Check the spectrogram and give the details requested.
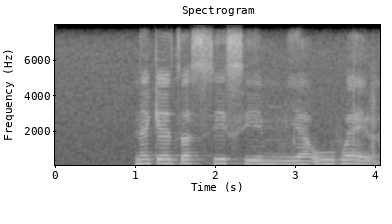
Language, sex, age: Venda, female, 33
